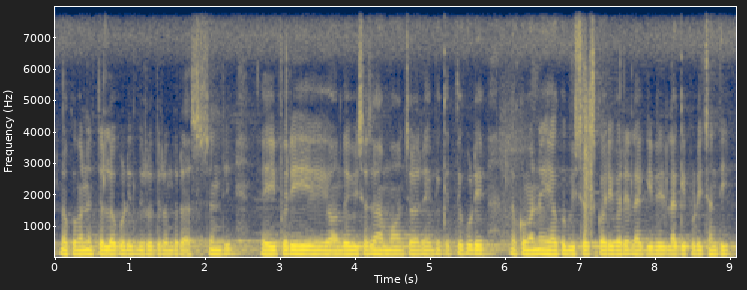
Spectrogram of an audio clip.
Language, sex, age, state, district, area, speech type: Odia, male, 18-30, Odisha, Puri, urban, spontaneous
